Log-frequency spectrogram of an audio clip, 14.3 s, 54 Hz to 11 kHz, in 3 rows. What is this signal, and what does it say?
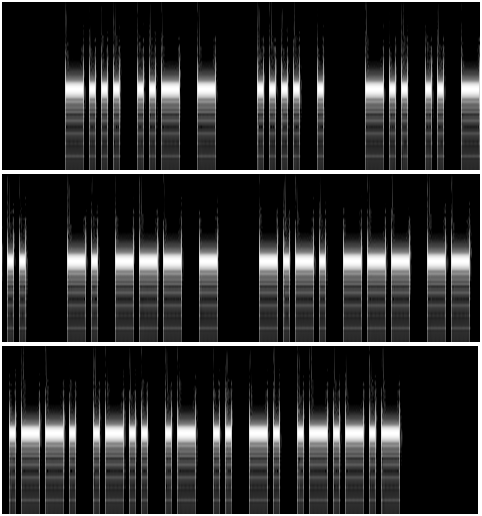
Morse code, heard as a keyed tone, about 20 wpm, 700 Hz. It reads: BUT HE DID NOT COMPLAIN.
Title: Sentences from Top 1300 Words 20wpm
